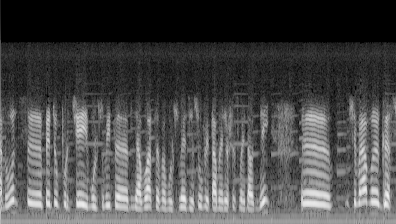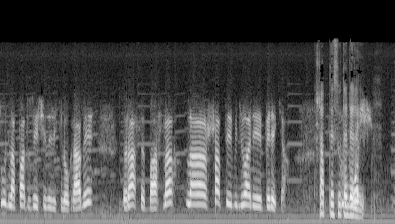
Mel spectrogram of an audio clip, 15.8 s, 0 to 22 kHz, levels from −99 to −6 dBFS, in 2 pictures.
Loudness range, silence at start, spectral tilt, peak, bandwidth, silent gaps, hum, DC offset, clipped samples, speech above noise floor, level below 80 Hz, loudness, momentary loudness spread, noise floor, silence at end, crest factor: 2 LU; 0 s; -6.5 dB/octave; -4 dBFS; 11 kHz; none; none; under 0.1%; under 0.1%; 21 dB; -44 dBFS; -21 LUFS; 10 LU; -41 dBFS; 0 s; 18 dB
